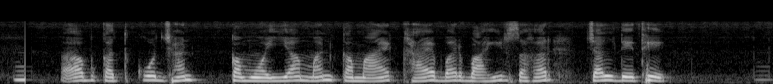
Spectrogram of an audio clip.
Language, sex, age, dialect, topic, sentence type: Chhattisgarhi, male, 60-100, Central, banking, statement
